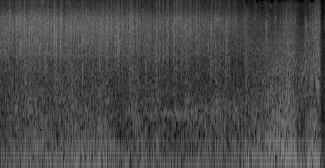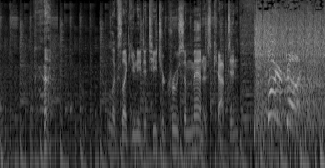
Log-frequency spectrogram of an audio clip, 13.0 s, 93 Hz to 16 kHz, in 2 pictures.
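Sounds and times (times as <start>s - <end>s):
fire blast explosion rumble: 0.0s - 6.4s.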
